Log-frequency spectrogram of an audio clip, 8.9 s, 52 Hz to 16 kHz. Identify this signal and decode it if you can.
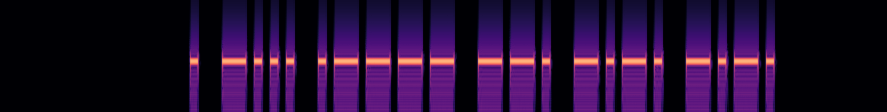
Morse code, heard as a keyed tone, about 15 wpm, 700 Hz. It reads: EB1GCC
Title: DXCC-100 Call Signs - 6 Characters - 15wpm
